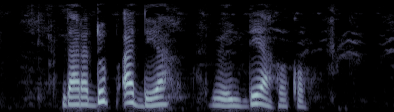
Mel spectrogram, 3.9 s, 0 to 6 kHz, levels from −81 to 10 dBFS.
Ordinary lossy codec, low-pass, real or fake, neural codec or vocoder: MP3, 48 kbps; 5.4 kHz; real; none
